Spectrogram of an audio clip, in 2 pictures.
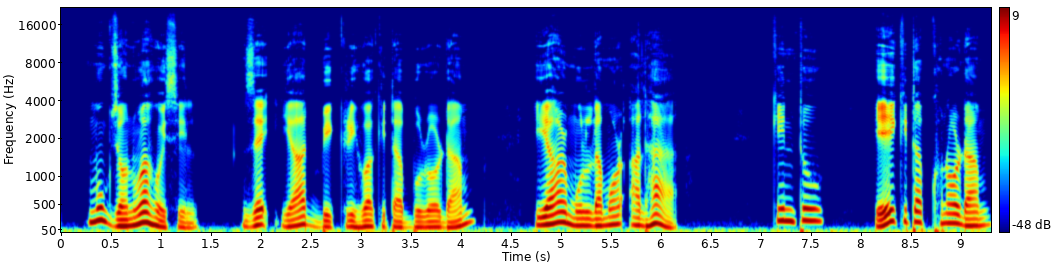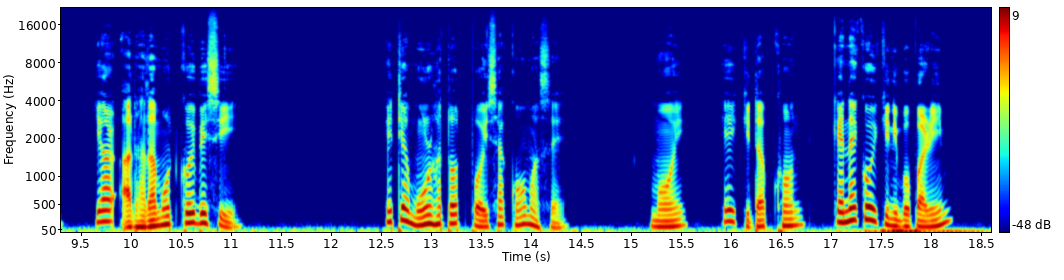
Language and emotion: Assamese, sad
